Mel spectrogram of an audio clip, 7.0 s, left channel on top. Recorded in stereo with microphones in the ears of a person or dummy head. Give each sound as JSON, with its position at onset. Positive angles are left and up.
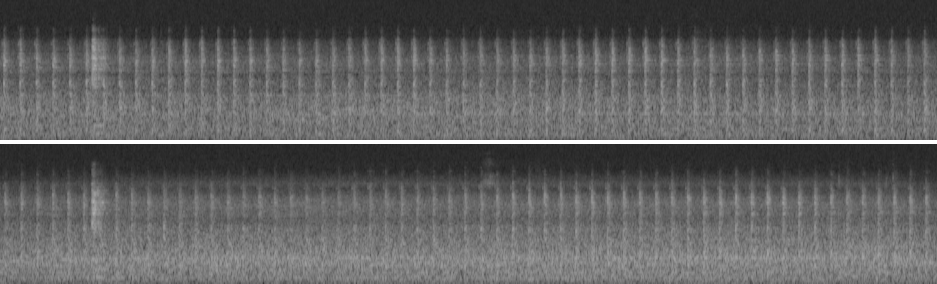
{"t": 0.7, "sound": "a snare drum", "side_deg": -15, "distance_m": 9.0}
